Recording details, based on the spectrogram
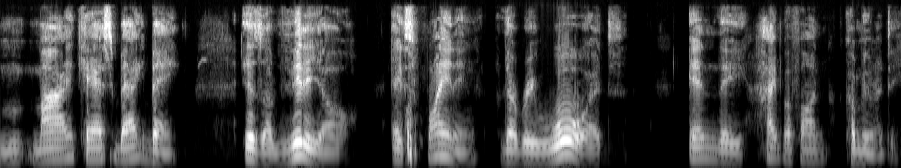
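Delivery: very slow, deliberate, spelled out word by word. Presenter repeating a video description for viewers: said really slow. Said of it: "I'm gonna say that real slow".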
